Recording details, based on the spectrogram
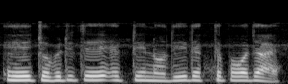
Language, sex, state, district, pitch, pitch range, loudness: Bengali, male, Assam, Hailakandi, 190 Hz, 185-195 Hz, -15 LUFS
